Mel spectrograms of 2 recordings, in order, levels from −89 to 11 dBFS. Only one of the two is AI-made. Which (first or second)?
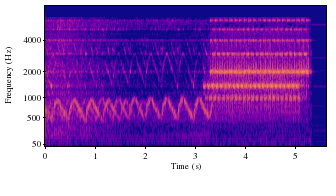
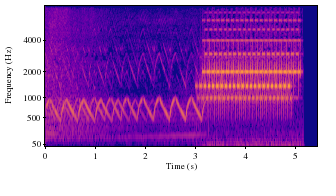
first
